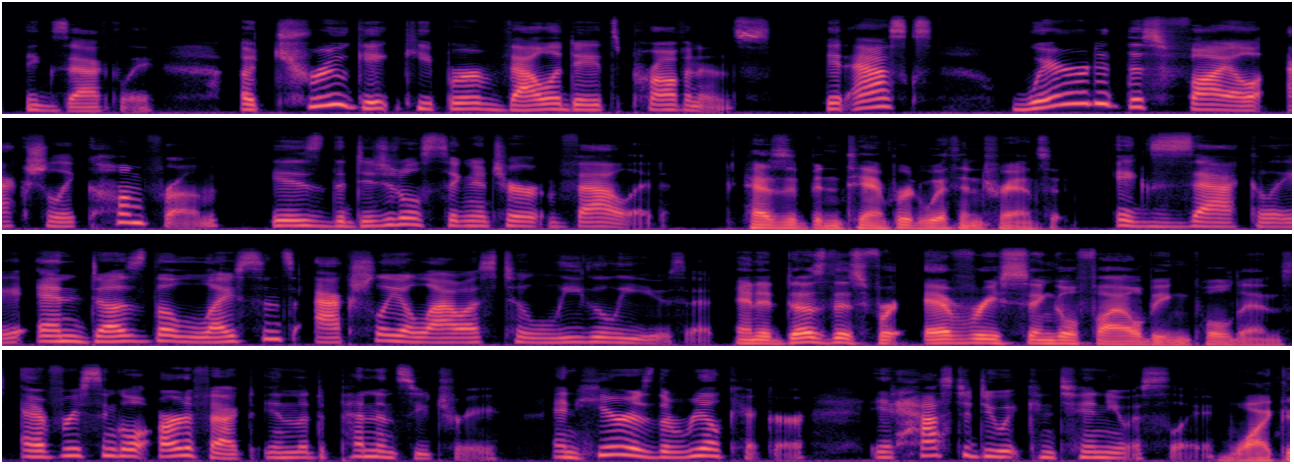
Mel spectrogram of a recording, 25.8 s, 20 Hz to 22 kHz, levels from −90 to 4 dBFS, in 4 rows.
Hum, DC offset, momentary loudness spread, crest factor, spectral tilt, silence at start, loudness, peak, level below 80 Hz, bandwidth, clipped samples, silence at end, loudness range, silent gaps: none; under 0.1%; 13 LU; 20 dB; -4.5 dB/octave; 0.1 s; -28 LUFS; -8 dBFS; -52 dBFS; 13.5 kHz; under 0.1%; 0 s; 4 LU; none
